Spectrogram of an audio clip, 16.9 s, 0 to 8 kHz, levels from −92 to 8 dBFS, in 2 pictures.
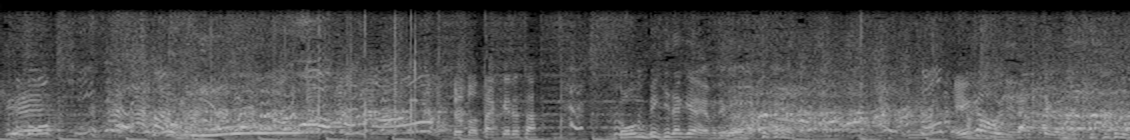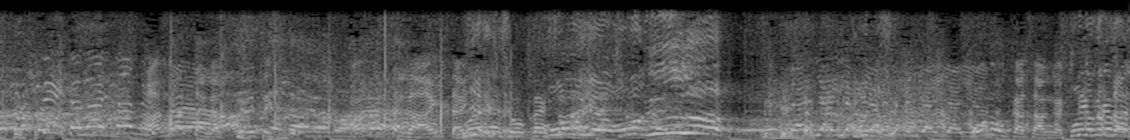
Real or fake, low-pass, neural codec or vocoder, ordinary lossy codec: real; 7.2 kHz; none; none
